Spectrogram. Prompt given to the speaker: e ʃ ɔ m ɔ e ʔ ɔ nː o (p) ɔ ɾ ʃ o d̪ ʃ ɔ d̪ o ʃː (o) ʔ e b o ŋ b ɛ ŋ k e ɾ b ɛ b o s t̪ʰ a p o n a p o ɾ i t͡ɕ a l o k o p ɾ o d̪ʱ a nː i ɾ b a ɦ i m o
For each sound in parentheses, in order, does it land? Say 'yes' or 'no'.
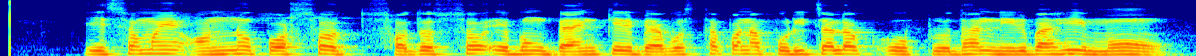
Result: yes, yes

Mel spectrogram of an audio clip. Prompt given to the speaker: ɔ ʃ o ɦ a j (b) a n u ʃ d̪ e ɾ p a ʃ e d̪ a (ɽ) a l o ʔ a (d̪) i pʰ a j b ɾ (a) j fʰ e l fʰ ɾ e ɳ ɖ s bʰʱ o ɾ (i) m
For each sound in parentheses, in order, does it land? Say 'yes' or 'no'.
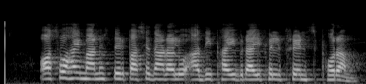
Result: no, yes, yes, yes, no

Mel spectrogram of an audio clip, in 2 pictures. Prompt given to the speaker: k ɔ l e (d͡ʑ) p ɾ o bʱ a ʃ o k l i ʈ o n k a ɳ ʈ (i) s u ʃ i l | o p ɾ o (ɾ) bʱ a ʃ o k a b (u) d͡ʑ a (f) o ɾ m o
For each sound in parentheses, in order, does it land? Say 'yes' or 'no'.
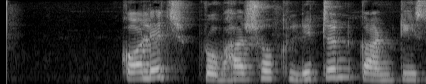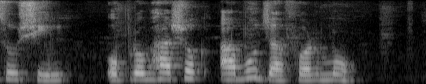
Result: yes, yes, no, yes, yes

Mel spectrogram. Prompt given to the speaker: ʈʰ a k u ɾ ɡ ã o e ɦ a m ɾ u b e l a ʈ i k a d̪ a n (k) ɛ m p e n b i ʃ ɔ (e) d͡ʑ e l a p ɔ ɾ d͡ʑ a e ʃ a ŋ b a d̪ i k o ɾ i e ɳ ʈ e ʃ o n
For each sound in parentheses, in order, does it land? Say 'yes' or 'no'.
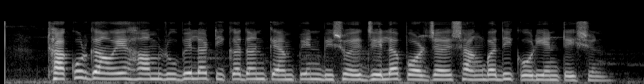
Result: yes, yes

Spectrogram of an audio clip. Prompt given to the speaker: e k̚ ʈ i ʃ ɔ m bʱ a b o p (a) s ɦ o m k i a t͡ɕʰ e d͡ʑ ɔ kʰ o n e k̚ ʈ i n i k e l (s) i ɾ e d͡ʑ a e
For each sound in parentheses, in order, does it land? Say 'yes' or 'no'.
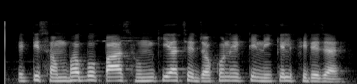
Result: yes, no

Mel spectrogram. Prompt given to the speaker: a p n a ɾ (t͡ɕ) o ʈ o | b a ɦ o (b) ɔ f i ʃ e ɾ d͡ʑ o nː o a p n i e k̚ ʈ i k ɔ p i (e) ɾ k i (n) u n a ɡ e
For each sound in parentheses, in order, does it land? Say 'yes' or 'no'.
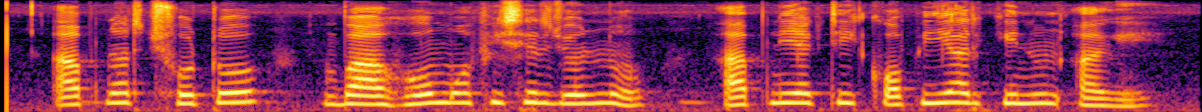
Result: no, no, no, yes

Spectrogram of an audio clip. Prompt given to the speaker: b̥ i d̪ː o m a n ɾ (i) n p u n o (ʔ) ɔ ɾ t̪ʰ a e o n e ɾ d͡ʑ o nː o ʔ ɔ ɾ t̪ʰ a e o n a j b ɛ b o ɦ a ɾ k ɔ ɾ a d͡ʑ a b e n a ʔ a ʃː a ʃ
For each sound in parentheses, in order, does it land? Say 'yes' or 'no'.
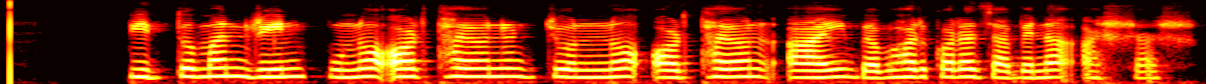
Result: yes, yes

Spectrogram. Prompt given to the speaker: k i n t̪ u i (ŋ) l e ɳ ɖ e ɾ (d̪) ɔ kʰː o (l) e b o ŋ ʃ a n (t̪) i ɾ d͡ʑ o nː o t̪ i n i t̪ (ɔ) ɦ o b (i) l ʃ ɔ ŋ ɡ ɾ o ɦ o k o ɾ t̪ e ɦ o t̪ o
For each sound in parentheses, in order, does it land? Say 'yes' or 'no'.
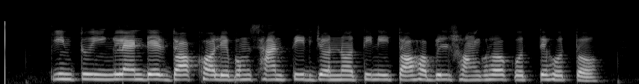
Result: yes, yes, yes, yes, yes, yes

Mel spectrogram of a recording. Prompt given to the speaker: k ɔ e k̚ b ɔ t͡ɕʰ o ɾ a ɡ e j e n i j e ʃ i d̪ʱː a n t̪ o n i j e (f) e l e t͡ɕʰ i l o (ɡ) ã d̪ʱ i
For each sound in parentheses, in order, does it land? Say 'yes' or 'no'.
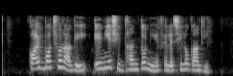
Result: yes, yes

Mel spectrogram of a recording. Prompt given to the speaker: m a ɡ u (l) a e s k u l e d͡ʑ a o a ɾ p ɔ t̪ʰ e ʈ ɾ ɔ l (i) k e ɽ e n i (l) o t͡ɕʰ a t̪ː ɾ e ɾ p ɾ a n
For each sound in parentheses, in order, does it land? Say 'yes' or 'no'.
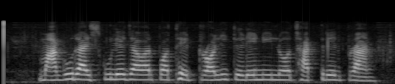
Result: no, yes, yes

